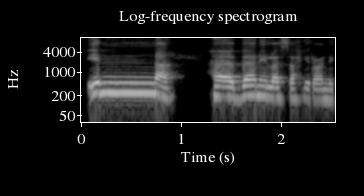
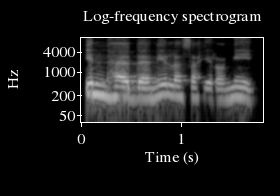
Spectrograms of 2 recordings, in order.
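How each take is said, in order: First: The first word has a doubled, lengthened n. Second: The first word has a single, short n. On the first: This is a variant reading using the tribes' dialect. "qiraat tasdid inna" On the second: This is the common reading. "kalau di bacaan kita"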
